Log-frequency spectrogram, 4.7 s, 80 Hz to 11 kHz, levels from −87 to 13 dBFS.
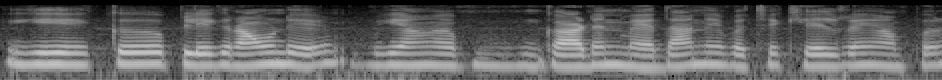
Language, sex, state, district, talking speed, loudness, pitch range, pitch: Hindi, female, Chhattisgarh, Raipur, 180 wpm, -18 LUFS, 195-210 Hz, 205 Hz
